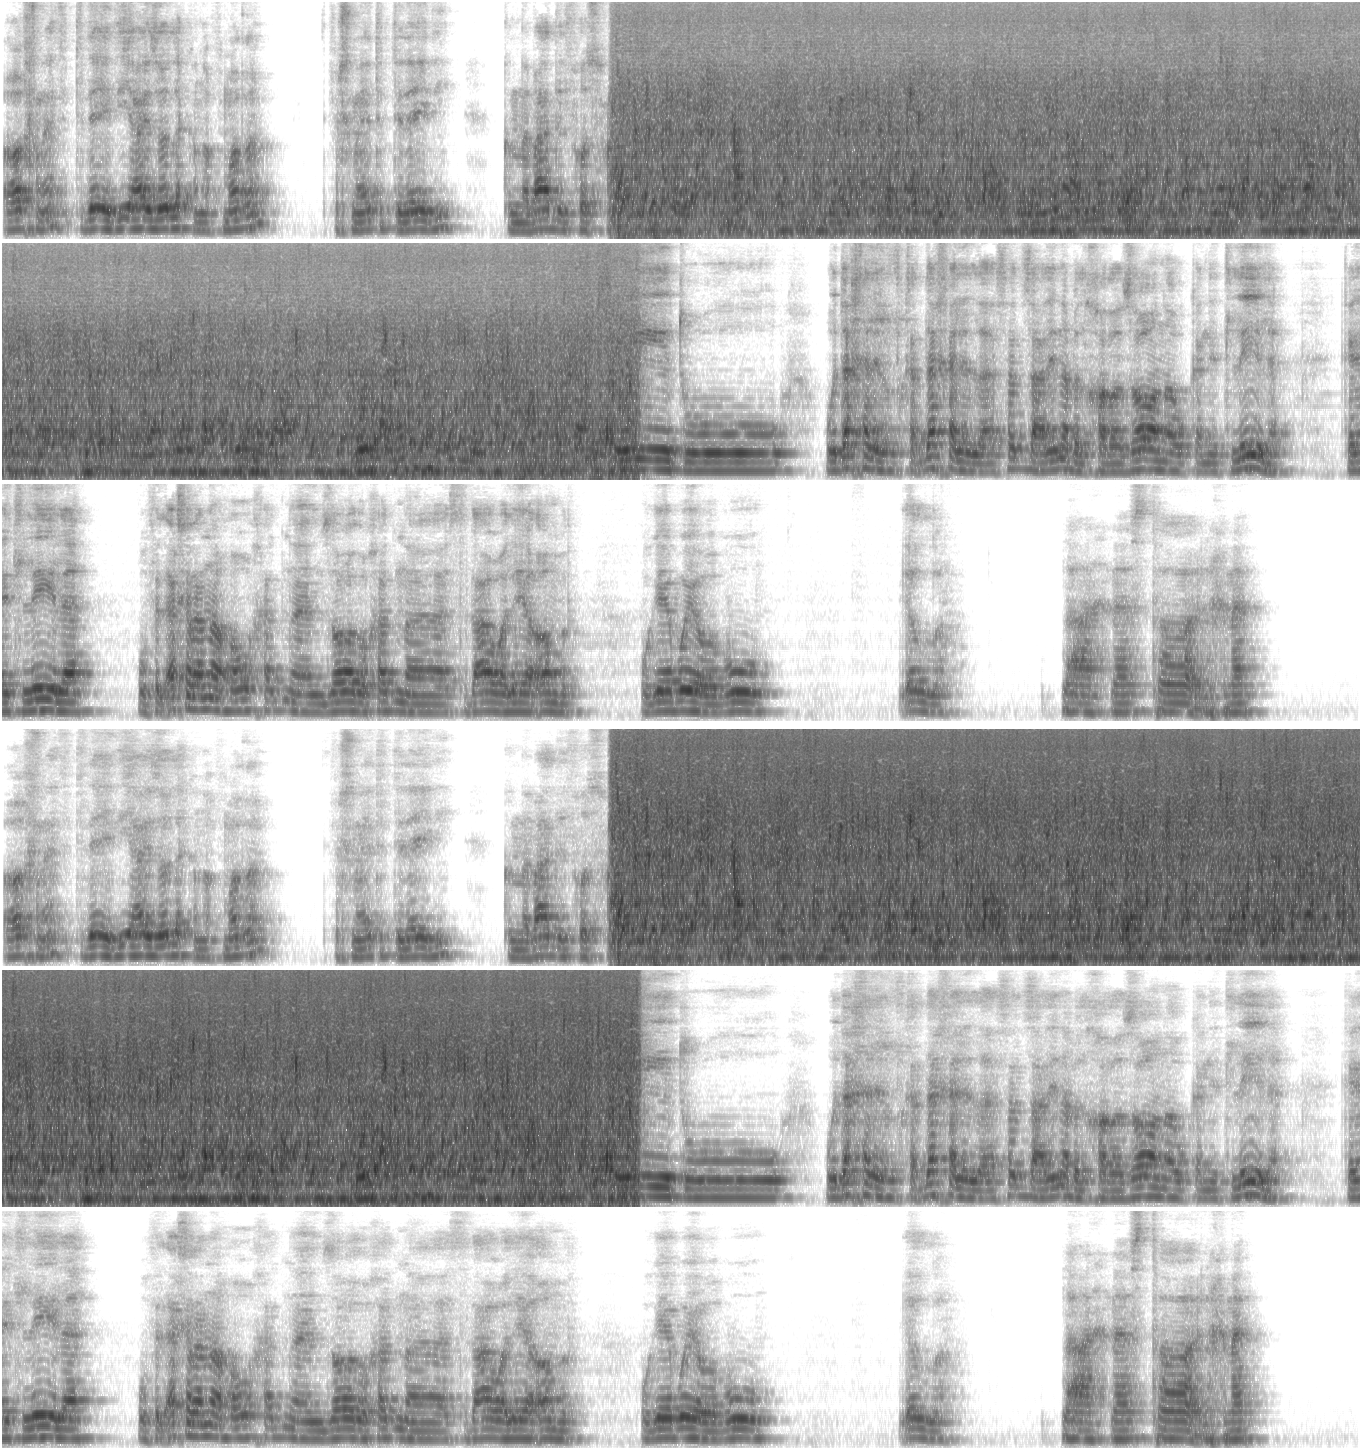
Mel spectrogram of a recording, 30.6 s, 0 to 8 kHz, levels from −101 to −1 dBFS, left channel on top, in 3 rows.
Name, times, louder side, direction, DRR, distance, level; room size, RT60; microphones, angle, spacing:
voice 1, 0.0-2.0 2.5-3.4 3.8-5.4 6.1-7.2 7.6-13.8 14.3-16.0 16.4-19.8 20.3-21.0 21.4-24.6 25.2-26.1 27.1-27.5, left 1 dB, 50° left, 2.5 m, -37 dB
sound 1, 4.6-15.0, right 8 dB, 85° right, 0.6 m, -24 dB
voice 2, 13.1-13.6 28.3-29.7, right 1 dB, 25° right, 3.8 m, -39 dB
10.0 x 8.5 x 7.2 m
head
